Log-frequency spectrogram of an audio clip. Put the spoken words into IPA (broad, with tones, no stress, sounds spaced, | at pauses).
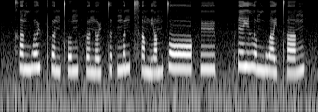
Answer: kʰ ɐ˧ ŋ w ɵ˥ ɥ pʰ ɵ˨˩ n t̪ʰ ʊ˨ ŋ h ɵ˨˩ n ɵ˧ ɥ t̪ ɵ˧ t̚ ŋ ɵ˥ n t͡sʰ ɐ˨˩ m j ɐ˨˥ m t̪ ɔː˧ h yː˧ p̚ | pʰ e˥ j l ʊ˨ ŋ w ɐ˨˩ j t̪ʰ ɐ˨˥ ŋ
